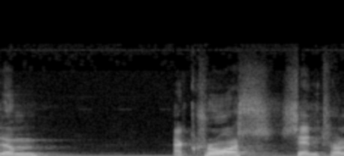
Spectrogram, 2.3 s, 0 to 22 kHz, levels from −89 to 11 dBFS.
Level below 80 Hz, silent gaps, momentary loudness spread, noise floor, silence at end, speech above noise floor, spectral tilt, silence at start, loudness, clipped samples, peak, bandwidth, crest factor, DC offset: -46 dBFS; none; 11 LU; -46 dBFS; 0 s; 25 dB; -4.5 dB/octave; 0 s; -22 LUFS; under 0.1%; -6 dBFS; 15.5 kHz; 18 dB; under 0.1%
